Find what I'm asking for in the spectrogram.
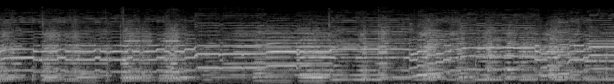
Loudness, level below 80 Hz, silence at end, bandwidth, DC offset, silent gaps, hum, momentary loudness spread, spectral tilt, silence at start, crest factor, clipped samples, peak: -20 LUFS; -58 dBFS; 0 s; 15.5 kHz; under 0.1%; none; none; 4 LU; -2 dB/octave; 0 s; 14 dB; under 0.1%; -6 dBFS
